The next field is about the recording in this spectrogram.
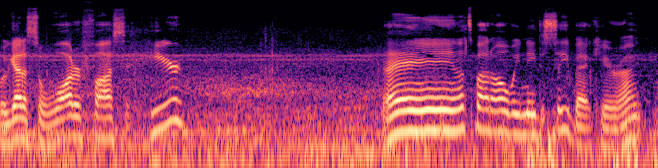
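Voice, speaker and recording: Recorded dry with no echo but with noticeable background noise, a man talks at a moderate pace. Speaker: presenter. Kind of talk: casual vlog tour commentary. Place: street. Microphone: phone near.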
